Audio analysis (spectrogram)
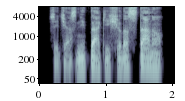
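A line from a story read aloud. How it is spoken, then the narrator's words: Hissing. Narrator (Russian): Прошипел коллекционер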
